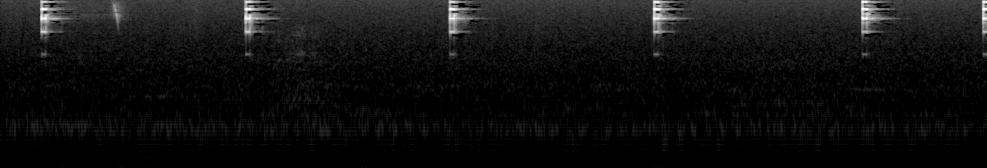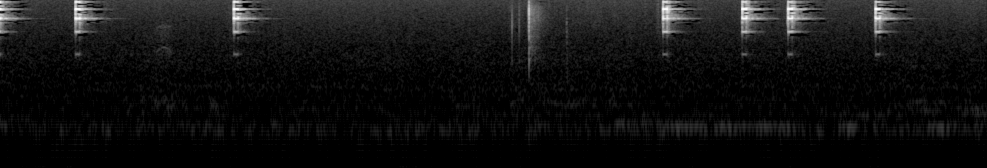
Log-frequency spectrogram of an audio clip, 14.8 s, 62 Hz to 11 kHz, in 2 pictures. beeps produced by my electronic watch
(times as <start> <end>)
0.3 0.6, 1.8 2.1, 3.4 3.6, 4.9 5.2, 6.5 6.7, 7.4 8.2, 9.2 9.4, 12.4 14.2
